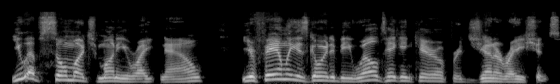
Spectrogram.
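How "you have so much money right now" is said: ordinary talk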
